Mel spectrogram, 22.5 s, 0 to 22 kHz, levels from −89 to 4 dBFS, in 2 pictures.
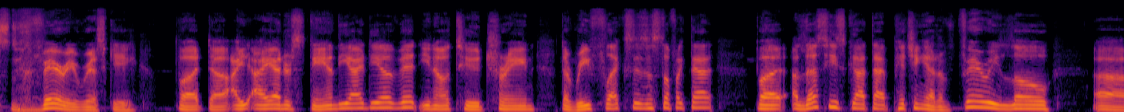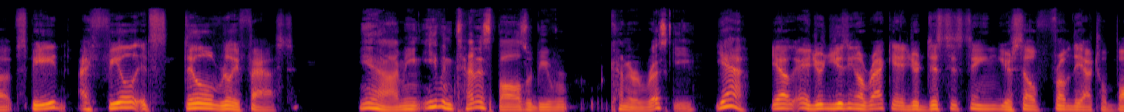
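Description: The sender likely halted transmission during a pause after "it's still really fast", and the receiver substituted comfort noise in place of the background from 14.59 to 14.77 s. For those 0.18 s, the real ambience gives way to flat, featureless noise about 25 dB quieter.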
